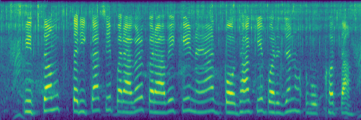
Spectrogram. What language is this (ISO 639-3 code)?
bho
